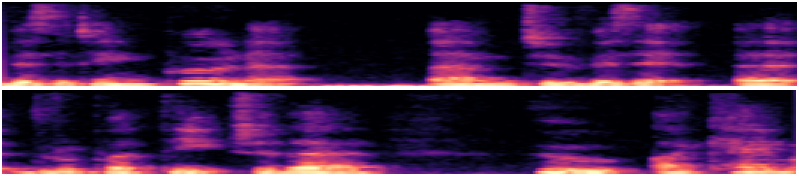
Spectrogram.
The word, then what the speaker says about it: Dhrupad: But yeah, so I was interested about the musical is it practice of Dhrupad? Am I saying it right? So that's Dhrupad.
